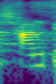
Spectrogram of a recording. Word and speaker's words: শান্তি: কিন্তু যখন আমরা শান্তি উচ্চারণ করব তাহলে মনে রাখবো এটা হচ্ছে তালব্যস শান্তি শান্তি শান্তি। এটা শান্তি নয় বা শান্তি এটাও নয়।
